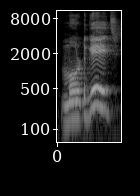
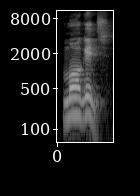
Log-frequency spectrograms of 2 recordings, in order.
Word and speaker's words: mortgage: Next word है MORTGAGE, होना चाहिए मोर्टगेज। हमने आमतौर पे देखा है हमारे किसी वर्ड में कोई लेटर, कोई अक्षर साइलेंट हो जाता है, लेकिन ये जो हमारे सामने अभी वर्ड है इसमें दो लेटर, हमारे दो अक्षर साइलेंट हैं, R और T। इसकी सही प्रोनाउंसिएशन है मॉर्गेज, मॉर्गेज, जिसका मतलब होता है गिरवी रखना।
